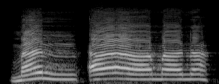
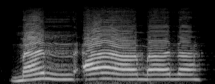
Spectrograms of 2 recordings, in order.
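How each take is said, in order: No difference in how they are said.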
